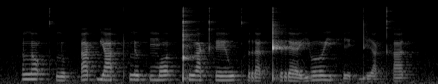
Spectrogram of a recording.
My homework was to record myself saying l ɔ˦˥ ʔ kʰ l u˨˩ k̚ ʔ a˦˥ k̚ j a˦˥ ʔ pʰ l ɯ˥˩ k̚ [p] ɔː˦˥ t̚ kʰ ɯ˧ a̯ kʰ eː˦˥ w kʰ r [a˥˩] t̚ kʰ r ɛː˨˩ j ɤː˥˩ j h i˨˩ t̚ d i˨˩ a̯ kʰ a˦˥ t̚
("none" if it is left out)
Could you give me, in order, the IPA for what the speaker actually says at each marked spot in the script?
m, a˨˩

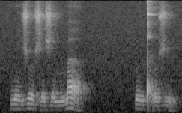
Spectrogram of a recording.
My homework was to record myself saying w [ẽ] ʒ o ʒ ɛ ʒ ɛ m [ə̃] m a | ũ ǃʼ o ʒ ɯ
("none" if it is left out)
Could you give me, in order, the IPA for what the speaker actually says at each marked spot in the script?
ẽ, ə̃

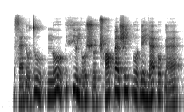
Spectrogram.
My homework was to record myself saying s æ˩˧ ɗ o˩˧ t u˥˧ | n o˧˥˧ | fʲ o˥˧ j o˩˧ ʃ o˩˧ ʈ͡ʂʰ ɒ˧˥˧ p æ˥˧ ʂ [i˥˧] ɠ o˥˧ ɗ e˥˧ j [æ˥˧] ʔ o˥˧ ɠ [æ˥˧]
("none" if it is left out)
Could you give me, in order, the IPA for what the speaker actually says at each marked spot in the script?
i˥˧, æ˧˥˧, æ˩˧

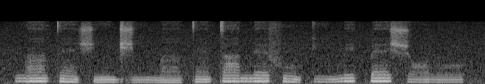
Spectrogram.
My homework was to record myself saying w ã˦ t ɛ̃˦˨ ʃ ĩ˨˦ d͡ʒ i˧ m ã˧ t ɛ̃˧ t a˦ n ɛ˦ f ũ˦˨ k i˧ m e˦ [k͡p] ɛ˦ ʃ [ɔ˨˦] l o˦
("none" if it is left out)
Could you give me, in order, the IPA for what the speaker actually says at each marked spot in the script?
k͡p, ɔ˦

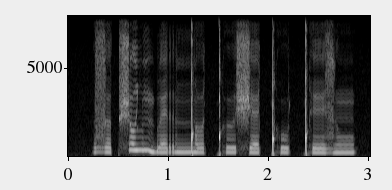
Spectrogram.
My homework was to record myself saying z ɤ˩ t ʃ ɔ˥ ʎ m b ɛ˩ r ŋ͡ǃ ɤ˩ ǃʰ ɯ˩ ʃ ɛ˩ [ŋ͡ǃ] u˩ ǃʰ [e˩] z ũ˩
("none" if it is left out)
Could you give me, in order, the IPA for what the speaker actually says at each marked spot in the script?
ǃʰ, e˩

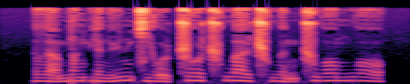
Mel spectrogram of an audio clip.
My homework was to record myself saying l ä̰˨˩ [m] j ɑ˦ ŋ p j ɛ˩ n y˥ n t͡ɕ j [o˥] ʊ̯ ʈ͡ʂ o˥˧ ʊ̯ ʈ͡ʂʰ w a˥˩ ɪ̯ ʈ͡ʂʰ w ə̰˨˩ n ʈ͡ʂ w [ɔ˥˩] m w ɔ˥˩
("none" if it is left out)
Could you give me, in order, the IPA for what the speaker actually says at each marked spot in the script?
m, o̰˨˩, ɔ˥

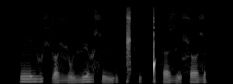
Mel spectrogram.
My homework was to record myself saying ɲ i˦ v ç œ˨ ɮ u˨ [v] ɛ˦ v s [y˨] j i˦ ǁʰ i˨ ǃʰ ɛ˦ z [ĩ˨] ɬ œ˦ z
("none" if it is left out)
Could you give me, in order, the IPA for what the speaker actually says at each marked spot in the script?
vʲ, y˨, i˨

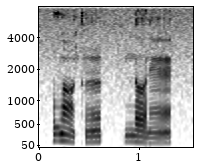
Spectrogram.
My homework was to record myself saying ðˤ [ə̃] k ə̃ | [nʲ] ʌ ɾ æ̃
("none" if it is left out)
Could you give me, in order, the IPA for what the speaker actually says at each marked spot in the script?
ə̃, n

